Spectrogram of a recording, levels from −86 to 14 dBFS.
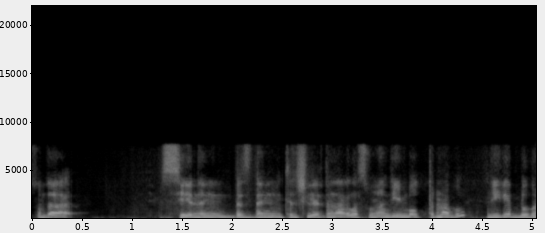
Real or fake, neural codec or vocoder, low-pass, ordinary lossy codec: fake; codec, 16 kHz, 2 kbps, FreqCodec, smaller model; none; none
